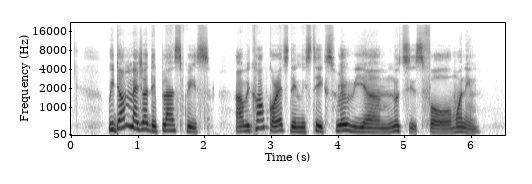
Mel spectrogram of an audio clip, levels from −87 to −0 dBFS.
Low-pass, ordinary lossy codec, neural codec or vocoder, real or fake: none; none; autoencoder, 48 kHz, 32 numbers a frame, DAC-VAE, trained on Japanese speech; fake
